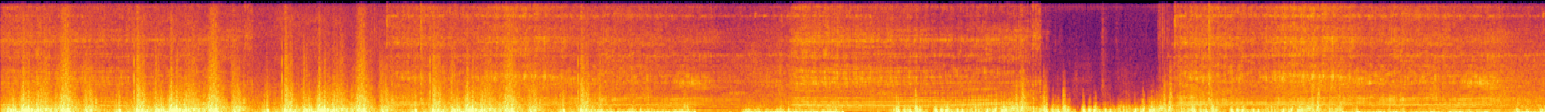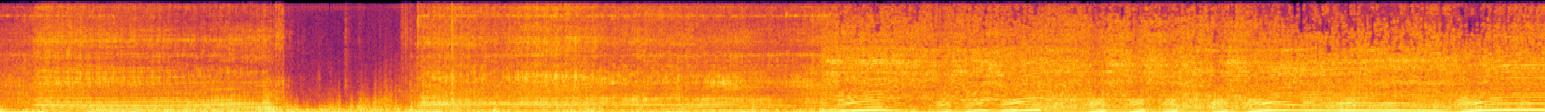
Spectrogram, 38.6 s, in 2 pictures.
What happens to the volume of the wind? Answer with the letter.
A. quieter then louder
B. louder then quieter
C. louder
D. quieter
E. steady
D.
